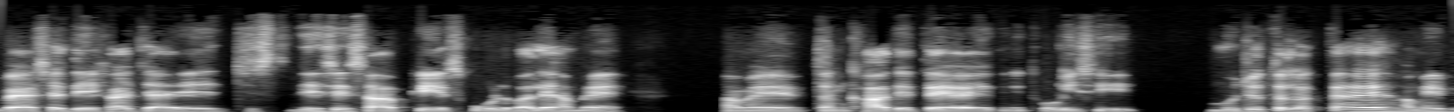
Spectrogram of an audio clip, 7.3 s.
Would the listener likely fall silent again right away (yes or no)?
yes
